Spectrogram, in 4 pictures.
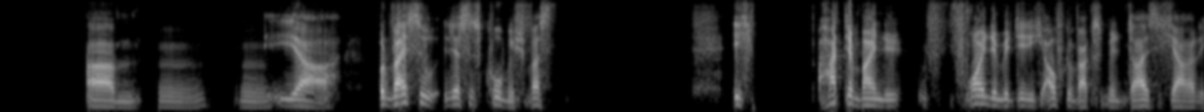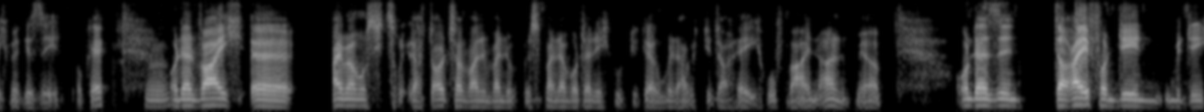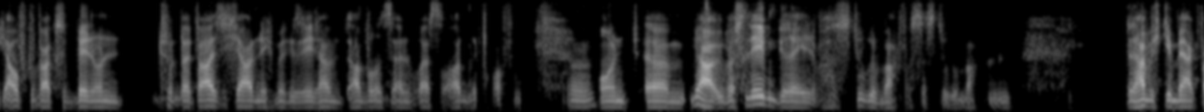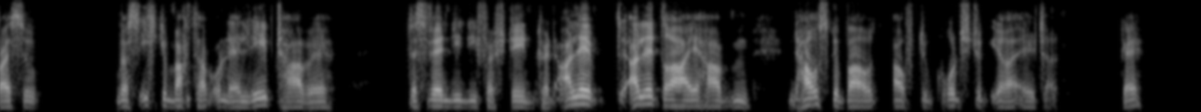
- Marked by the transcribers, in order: none
- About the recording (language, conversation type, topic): German, unstructured, Was motiviert dich, deine Träume zu verfolgen?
